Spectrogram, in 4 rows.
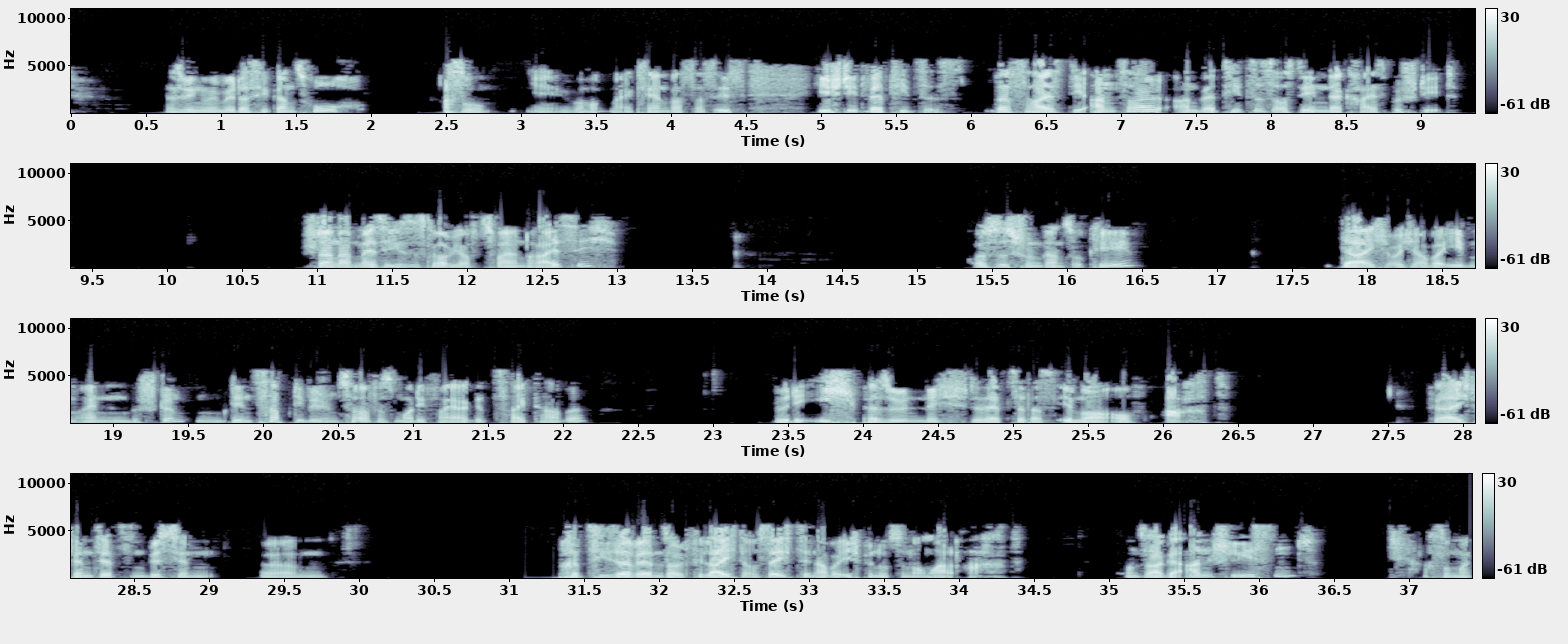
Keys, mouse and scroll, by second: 11.7 KP_2, 21.0 click, 21.8 KP_8, 24.7 middle click, 25.0 scroll down 1, 25.2 scroll up 1, 26.0 middle click, 26.6 scroll down 1, 28.1 click, 28.7 KP_1, 28.9 KP_6, 30.8 middle click, 31.5 scroll up 1, 31.6 middle click, 32.6 click, 33.1 KP_8, 34.6-37.4 drag.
